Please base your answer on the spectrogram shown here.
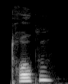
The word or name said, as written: drukken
